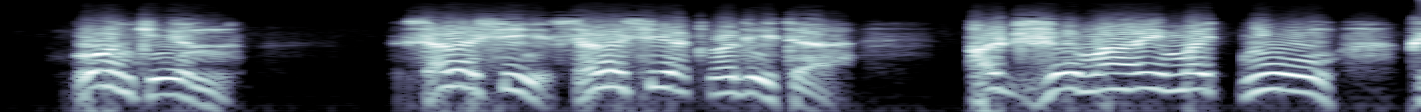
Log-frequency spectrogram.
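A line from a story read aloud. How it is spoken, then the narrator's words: Fussy shouting. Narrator (Russian): кричал и суетился Стенин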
